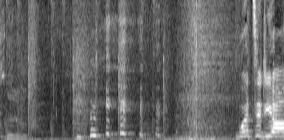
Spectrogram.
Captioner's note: laughing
